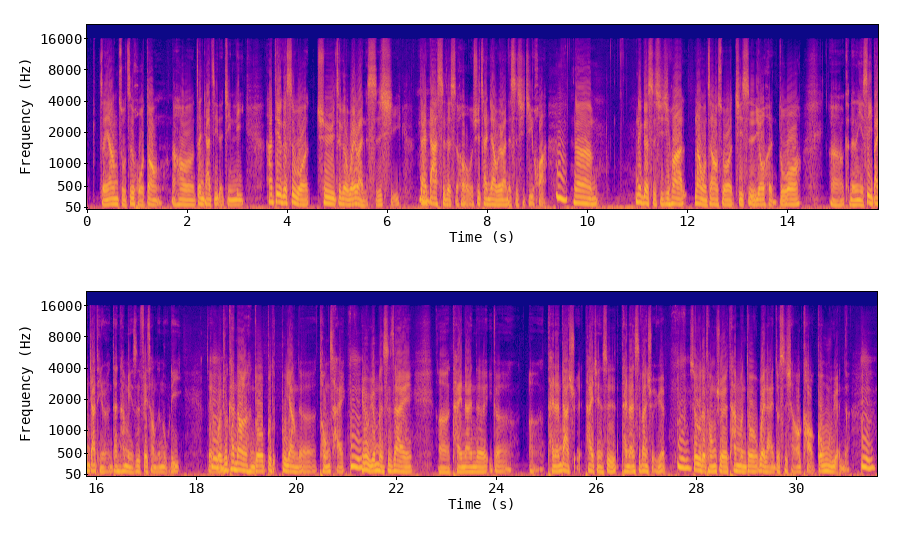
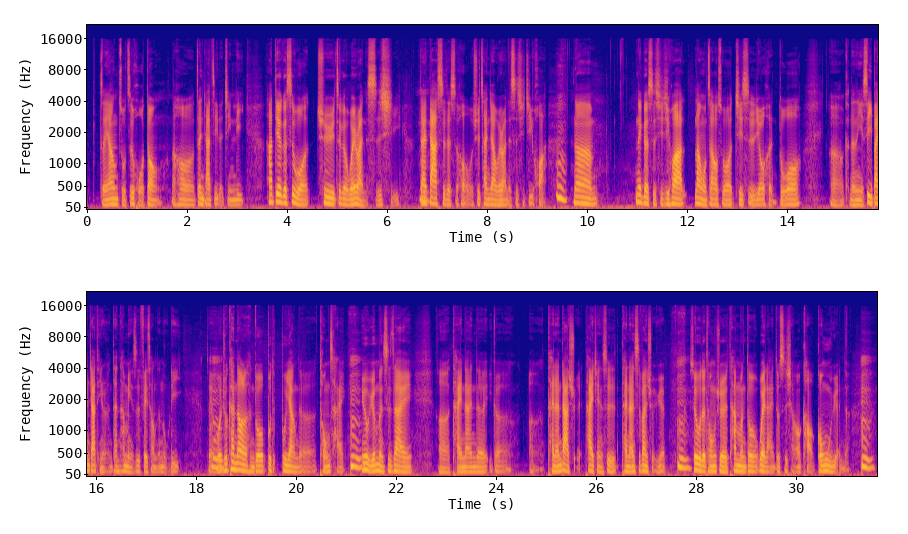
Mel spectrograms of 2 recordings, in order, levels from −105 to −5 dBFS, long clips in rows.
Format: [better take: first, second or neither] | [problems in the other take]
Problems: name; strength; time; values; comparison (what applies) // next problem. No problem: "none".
second | distortion; heavy; 6 dB below the speech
